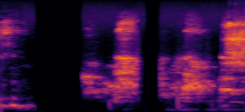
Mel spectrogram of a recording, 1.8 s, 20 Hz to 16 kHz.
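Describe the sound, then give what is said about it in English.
A few loud dog barks from a household of about ten dogs burst out in quick succession, separated by short gaps, with no talking alongside them. “Sorry, I told you when I said I had a lot of dogs, I mean like 10.”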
